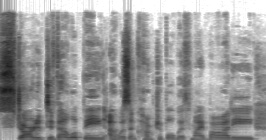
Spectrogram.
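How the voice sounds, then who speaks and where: This is a woman with ordinary pitch variation. She has an unremarkable speaking voice. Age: 60s. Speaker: weight loss client. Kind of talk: interview testimony.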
